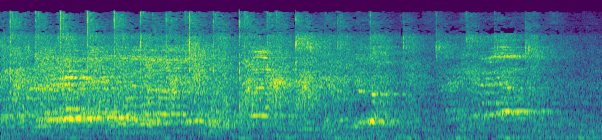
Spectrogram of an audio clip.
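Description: Spectators nearby chatter.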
